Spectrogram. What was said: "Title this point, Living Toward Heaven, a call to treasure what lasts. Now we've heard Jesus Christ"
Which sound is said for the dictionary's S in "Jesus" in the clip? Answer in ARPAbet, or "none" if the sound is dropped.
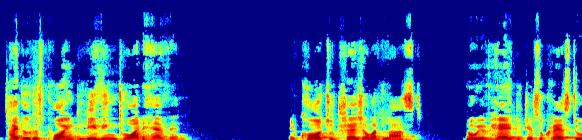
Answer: none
